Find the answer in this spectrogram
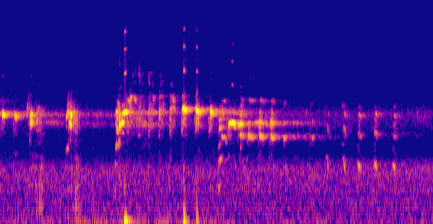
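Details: Bald eagle pair, a male flying in to the nest at Big Bear, greeting his mate at night with soft chortles: a series of high thin chattering notes, quickening then trailing off in spaced fading pips, with a few knocks.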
